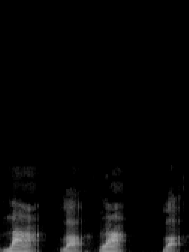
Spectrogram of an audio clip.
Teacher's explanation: And la is a fourth tone, so go down. La. La.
